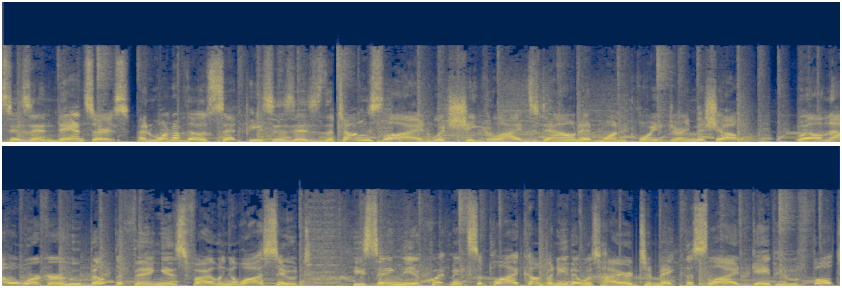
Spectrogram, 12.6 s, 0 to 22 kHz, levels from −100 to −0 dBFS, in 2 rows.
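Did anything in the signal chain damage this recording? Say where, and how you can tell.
No, nothing in the signal chain audibly damaged this audio. No stage of the chain leaves a mark that can be heard anywhere in the clip.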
